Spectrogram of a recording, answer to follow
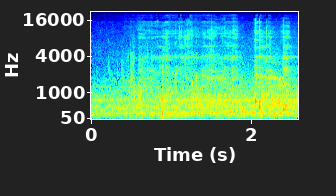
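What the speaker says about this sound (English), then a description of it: "Then we're gonna whisk it up a little bit." A whisk beats cornbread batter in a bowl, producing a steady wet swishing with light clinks of metal against the bowl, close and continuous with no speech.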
